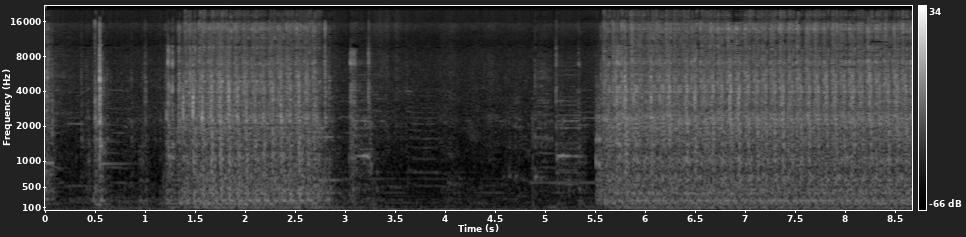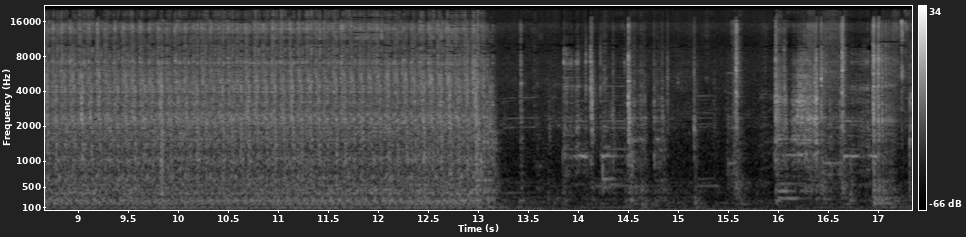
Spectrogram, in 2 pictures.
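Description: Domestic sewing machine running a long straight stitch across the bottom of a fabric face mask, with steady loud motor whir and needle chatter in two sustained bursts separated by short pauses and handling noise.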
